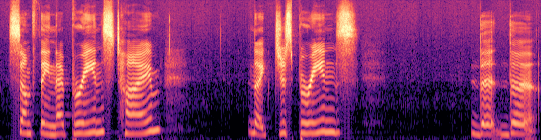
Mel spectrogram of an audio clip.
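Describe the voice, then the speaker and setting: Young woman, 20s, vlogger; unhurried, stop-start delivery, dry close sound. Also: high voice, sharp tone, dry recording. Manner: halting, searching for words with many restarts. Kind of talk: casual reflective monologue.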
